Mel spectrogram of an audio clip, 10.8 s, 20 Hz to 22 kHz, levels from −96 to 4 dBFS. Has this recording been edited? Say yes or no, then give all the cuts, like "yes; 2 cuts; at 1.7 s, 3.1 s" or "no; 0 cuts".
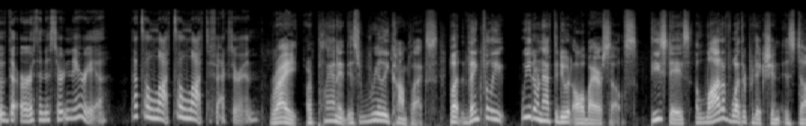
yes; 2 cuts; at 2.3 s, 5.9 s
